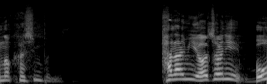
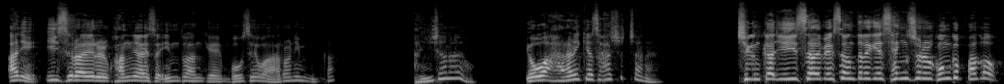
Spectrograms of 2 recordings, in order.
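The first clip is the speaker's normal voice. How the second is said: usual speaking voice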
